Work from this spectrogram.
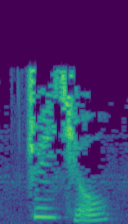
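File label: "追究", Mandarin Chinese; hsk; chinese flashcards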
